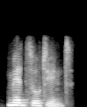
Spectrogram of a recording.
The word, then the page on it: mezzotint: Indian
